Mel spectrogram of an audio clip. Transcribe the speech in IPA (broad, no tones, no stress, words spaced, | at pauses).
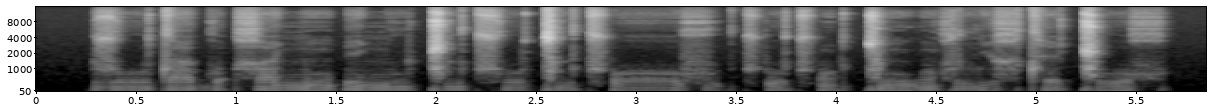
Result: zoːtaɡʷaʔ χaɲũʔe ɲuǁɯ t͡sʰoǀɯt͡sʼɔːxʷɤʔ t͡sʼot͡sʼɔ̃ʔǀũwũχ riχtʰɛ ǁoχ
